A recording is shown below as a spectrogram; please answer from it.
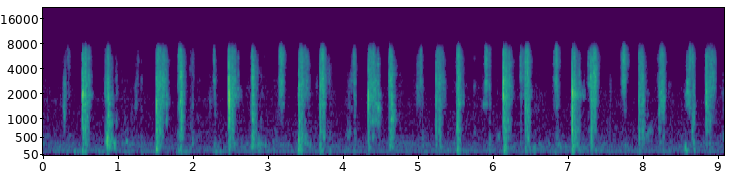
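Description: A Messages of Love oracle card deck is shuffled by hand, making a rapid series of crisp, papery riffling bursts in a quiet room with no talking.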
